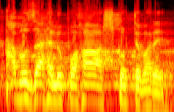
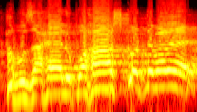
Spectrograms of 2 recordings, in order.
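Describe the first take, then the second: First: Said in the usual way. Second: High, ringing repeat of a plea; raised, intoned sermon cry; impassioned preaching. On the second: Retold or imitated. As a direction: lift the voice high for the crowd. Same words repeated with raised voice.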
